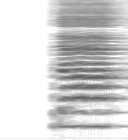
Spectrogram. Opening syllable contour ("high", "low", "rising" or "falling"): high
